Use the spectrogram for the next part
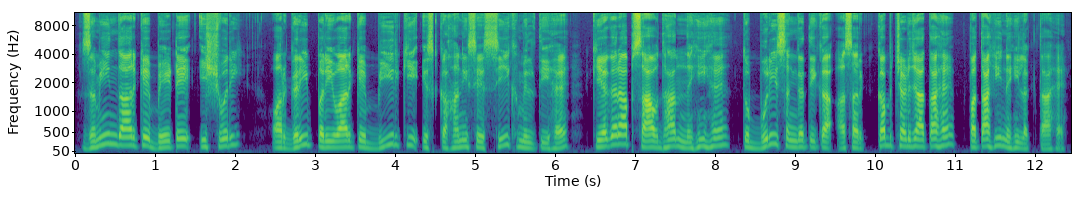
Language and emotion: Hindi, neutral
